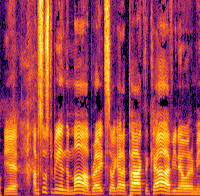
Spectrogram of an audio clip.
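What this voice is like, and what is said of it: Put-on Boston accent. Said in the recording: “has a Boston accent ... I'm doing a Boston accent.”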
